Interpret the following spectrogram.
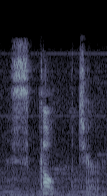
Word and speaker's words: sculptor: materials and it's pronounced sculptor this C is a hard C and we're emphasizing on this first syllable uh the second one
